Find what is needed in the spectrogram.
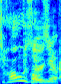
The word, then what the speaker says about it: hoser: Like you hooser? – That's not how you say it. – Hooser. – Hey, yo, hoser, yo, yo. – It's hoser. Hoser? – I'm not trying to say hoser, you cocksucker.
